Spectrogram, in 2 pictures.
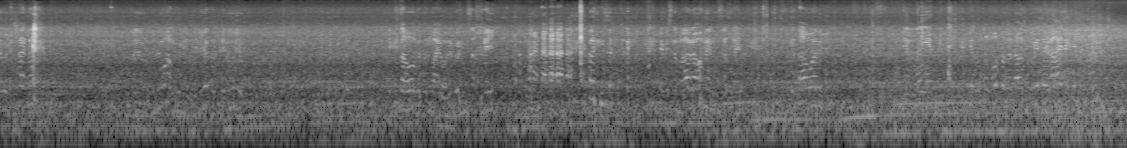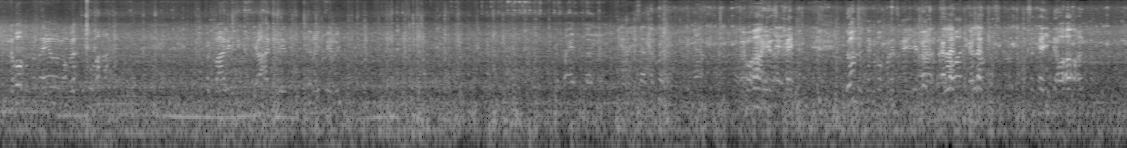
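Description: Van engine and road noise heard from inside the moving cabin, a steady hum whose pitch shifts up and down as the van changes speed.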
